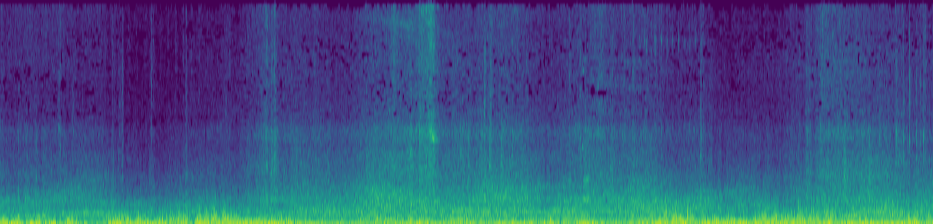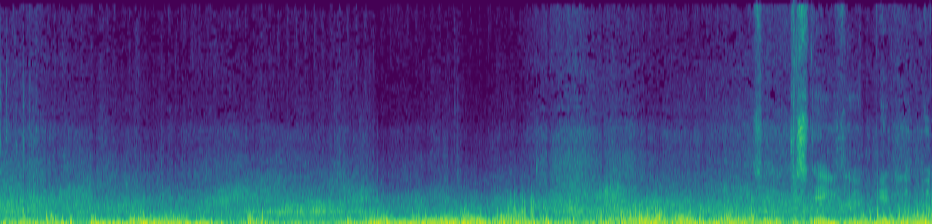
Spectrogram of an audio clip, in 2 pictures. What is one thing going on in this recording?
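Strong wind buffets and roars loudly outdoors.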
